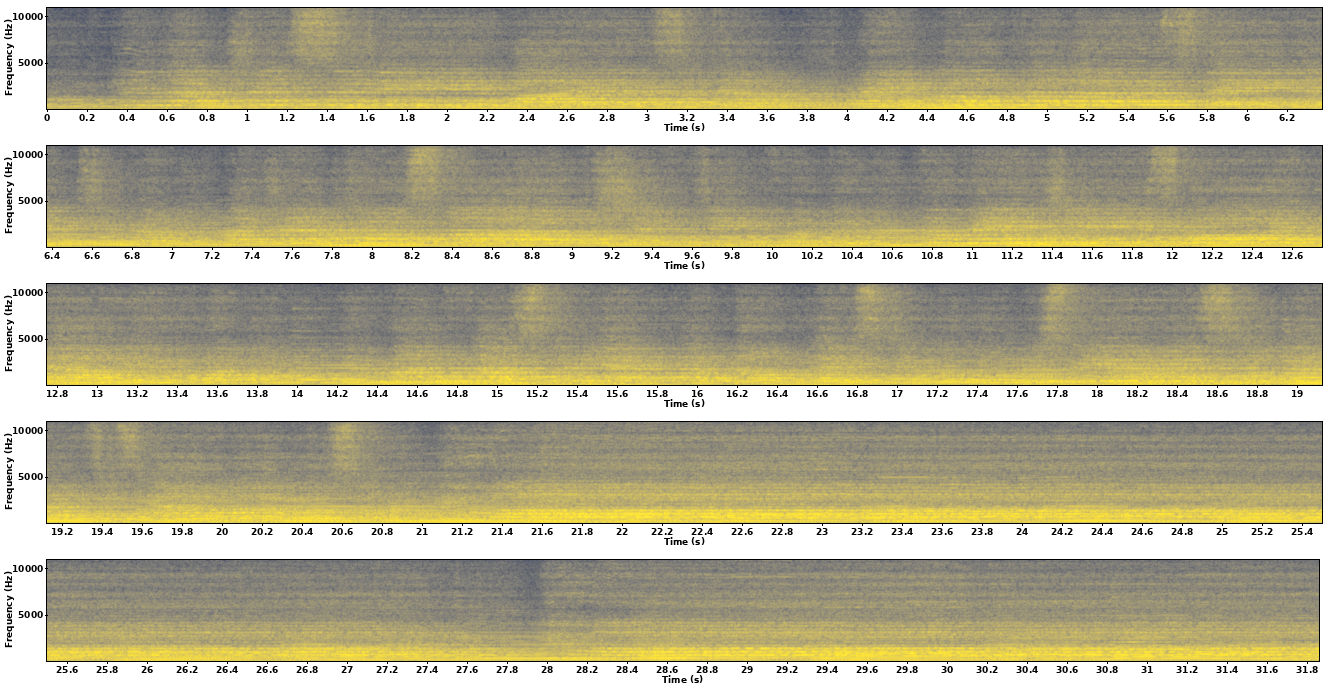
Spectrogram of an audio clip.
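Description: Large mixed choir of men and women singing a pop song, growing louder about two-thirds of the way through.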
